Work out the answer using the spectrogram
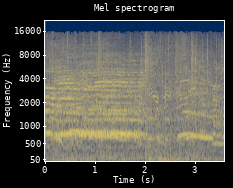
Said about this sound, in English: I was excited, but definitely not as excited as the men. They whooped in a way I had never seen before. They were like cheering. It was unreal. Let's just play the clip of Kareem coming in.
